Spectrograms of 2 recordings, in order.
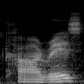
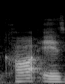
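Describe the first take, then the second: First: The R sound links into the following vowel. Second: The two words are said separately, without linking.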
